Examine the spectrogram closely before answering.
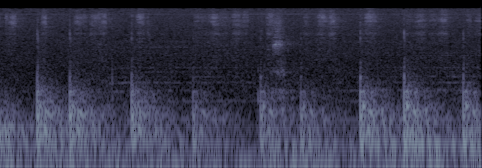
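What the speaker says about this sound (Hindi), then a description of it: "मैं यहाँ पे लिख दूं" Chalk or marker strokes on a board during a physics lesson on electric charge and field: a steady series of short scratching strokes in an irregular rhythm, close and moderately loud, with no talk over them.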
